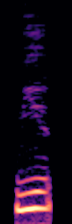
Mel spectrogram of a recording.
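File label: "myu", Japanese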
